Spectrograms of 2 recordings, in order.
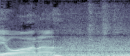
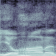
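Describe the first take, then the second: First: The name has no H sound after the first vowel. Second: The name has an H sound after the first vowel. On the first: The speaker calls it right. "Call her Joanna. ... There's no H" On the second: The speaker calls it wrong. "don't call her Johanna"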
